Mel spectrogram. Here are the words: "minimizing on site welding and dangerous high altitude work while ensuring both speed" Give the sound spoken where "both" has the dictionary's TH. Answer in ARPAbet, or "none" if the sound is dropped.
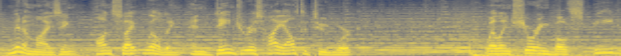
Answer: TH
